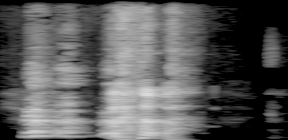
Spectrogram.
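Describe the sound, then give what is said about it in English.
Two loud, throaty belches follow one another in quick succession, the second longer and rumbling, then silence. “We got belching and coughing all over the place.”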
